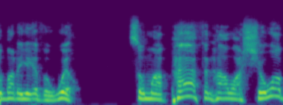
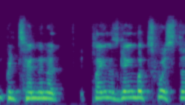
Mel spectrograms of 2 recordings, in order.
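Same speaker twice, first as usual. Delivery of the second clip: normal talking voice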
